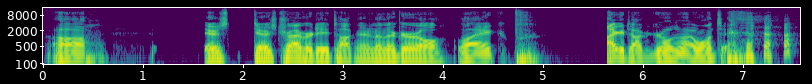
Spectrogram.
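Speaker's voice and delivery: hint of a guy voice brushing off a rival; lightly voiced dudebro. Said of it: "with a guy voice".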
